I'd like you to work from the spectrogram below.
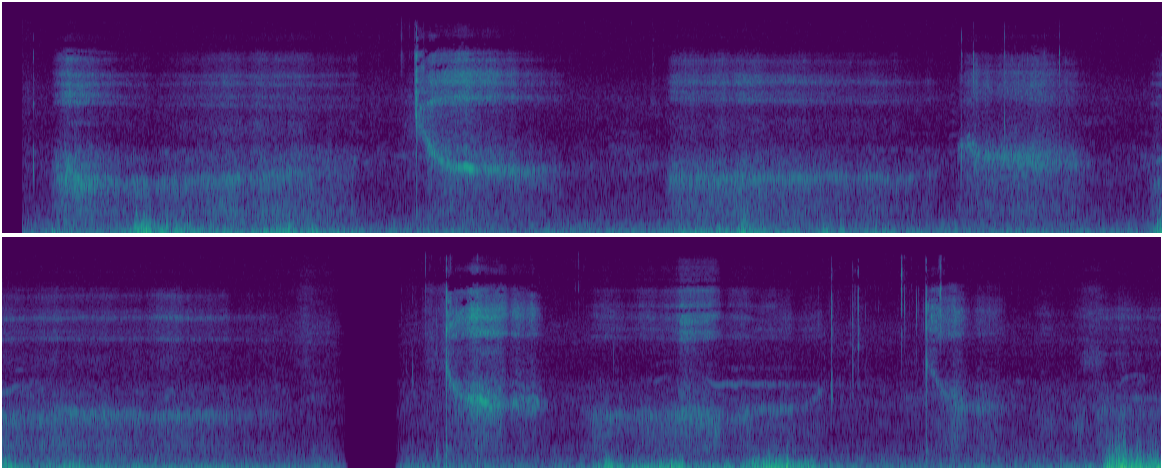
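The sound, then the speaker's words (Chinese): Breathy puffs of air blown closely into an ear, several soft hissing exhalations with low buffeting, quiet and intimate, separated by short pauses. “咦，我记得，亲爱的，耳朵很敏感的，要不吹气把它弄醒？”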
